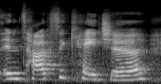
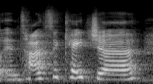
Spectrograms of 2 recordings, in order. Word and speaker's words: Intoxicatia: So it's Intoxicatia. I will spell it out. It's Intoxicate, CHA, the first 3 letters of my name. So Intoxicatia.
